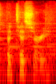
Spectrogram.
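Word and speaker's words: pâtisserie: it's it's so it's Patisserie okay so I guess the uh a with the hat is an a sound interesting I refriended Fran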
